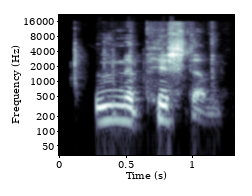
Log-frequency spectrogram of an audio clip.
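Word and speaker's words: Utnapishtim: It's Unapishtim. I had to spell it out so I get it right.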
